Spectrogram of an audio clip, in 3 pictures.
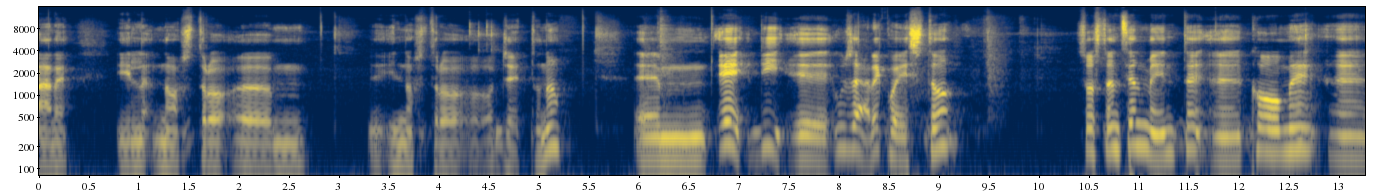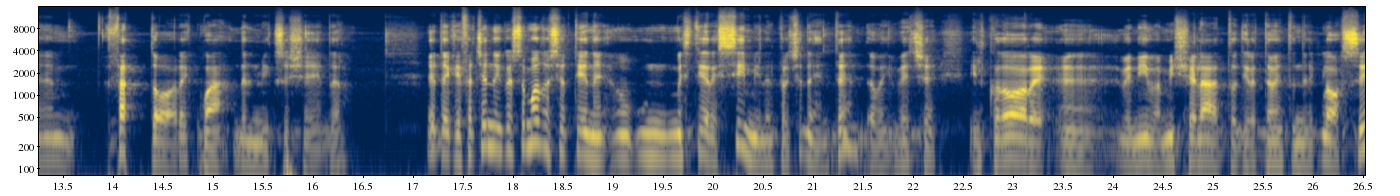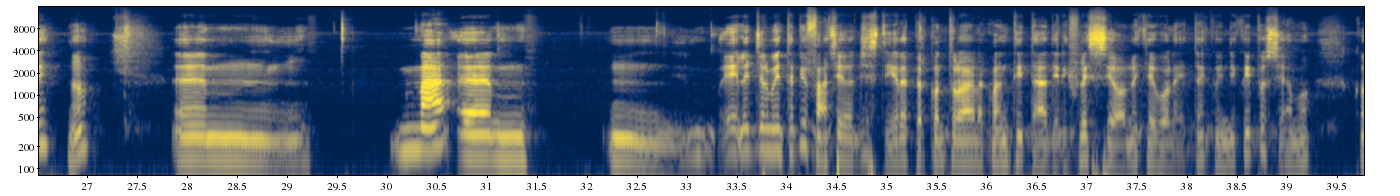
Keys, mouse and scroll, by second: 35.7 click, 36.8 click.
